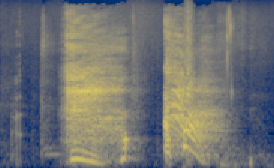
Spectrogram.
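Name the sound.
cough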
